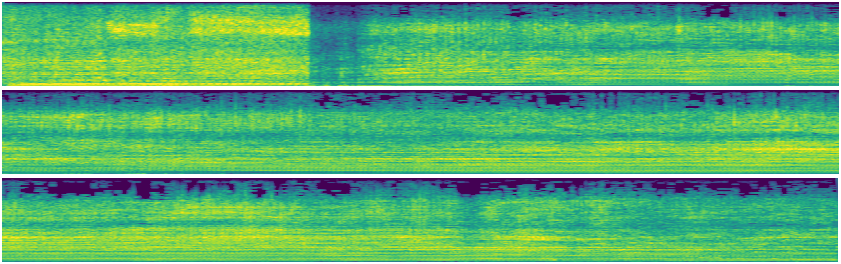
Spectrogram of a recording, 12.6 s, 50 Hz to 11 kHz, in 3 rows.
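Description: Off-road 4x4 engines working hard in mud and slush. For the first second and a half one is revving loudly. Then, after a sudden change, an engine climbs in revs and holds them steady at a high pitch as the vehicle pulls away up the track.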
